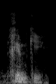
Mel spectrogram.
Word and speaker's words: Khimki: Khimki.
